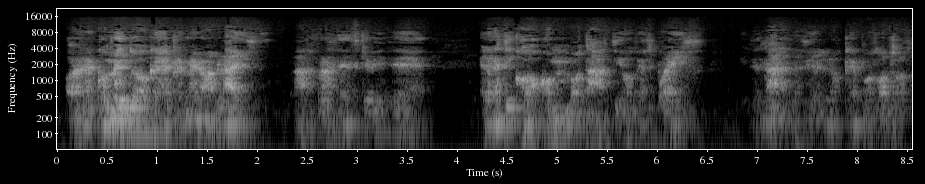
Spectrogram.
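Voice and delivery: low, hushed, husky Spanish cat; El Gato con Botas. Shown as a demonstration. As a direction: breathe it softly in hoarse Castilian. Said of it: "hablar lento".

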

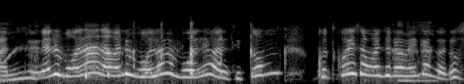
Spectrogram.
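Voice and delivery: laughing protest. Real, not acted. Girlfriend protests playfully, laughing.

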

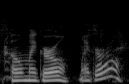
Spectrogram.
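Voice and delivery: delighted high-pitched fussing; high squeals of delight. Real, not acted. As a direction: pitch shoots way up, squealing oh my God at her. Reacting to a dog's antics.

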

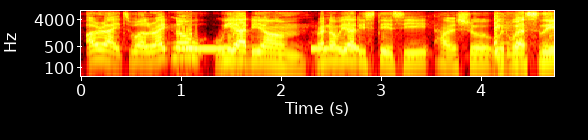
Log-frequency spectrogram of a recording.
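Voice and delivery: easygoing Trinidadian lilt; casual chat in a Trinidadian accent. Shown as a demonstration. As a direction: speak with your Trinidadian accent. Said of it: "Drop some words with that accent".

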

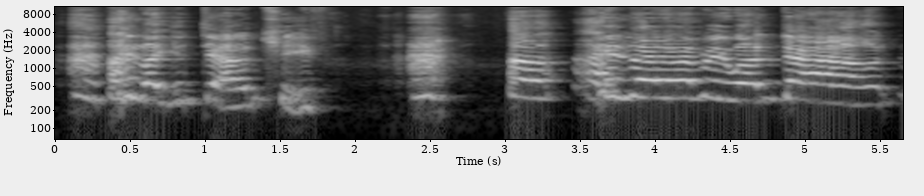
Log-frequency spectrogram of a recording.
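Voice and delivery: high, slow, tearful cry rising loud. Acted. Gunner crying his shame to the chief. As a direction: wail the guilt out. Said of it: "Milstein crying".

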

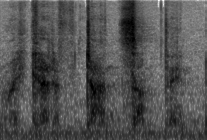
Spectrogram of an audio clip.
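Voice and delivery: voiceless disappointed whisper. Real, not acted. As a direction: breathe it under your breath. Teammate retreats, muttered aside.

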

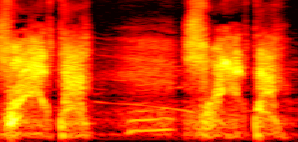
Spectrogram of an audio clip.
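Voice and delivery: very high, piercing cry; forceful command. Real, not acted. Preacher ordering a spirit to let go, forceful command. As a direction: cry it out sharply to drive something off.

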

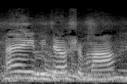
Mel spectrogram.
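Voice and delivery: ordinary talk, nothing marked

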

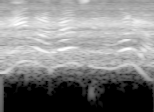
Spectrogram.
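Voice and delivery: normal talking voice

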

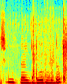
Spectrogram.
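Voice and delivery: ordinary talk

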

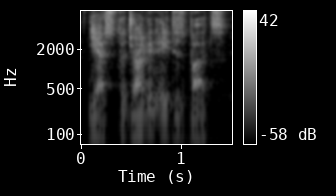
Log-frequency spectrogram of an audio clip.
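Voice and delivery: low, soft master, falling end; solemn confirmation. Pretend. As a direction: confirm it gravely in a deep voice. Prego confirms the tale.

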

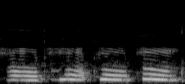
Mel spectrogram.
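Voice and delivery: lightly imitated cat purring. Shown as a demonstration. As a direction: purr softly like a cat. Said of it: "Can you all purr?".

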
